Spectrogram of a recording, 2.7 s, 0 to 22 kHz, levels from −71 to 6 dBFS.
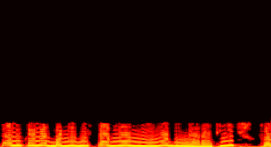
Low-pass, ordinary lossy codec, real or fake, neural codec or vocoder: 3.6 kHz; none; real; none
